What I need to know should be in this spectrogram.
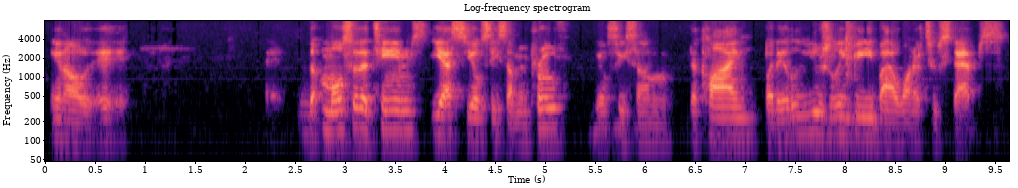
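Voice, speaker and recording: A man co-hosting a casual sports podcast, talking in halting bursts, restarting and laughing between points. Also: mid-range voice. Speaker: podcast co-host.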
